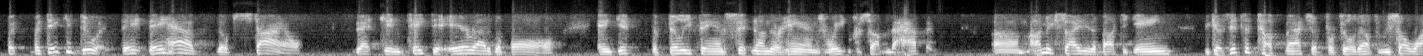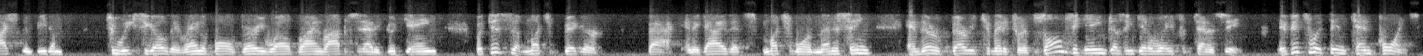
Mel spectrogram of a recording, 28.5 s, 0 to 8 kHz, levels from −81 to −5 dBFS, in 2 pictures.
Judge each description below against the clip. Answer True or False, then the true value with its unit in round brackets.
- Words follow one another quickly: True (215 wpm)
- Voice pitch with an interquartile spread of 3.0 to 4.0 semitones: True (3.6 semitones)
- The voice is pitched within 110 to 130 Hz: False (140 Hz)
